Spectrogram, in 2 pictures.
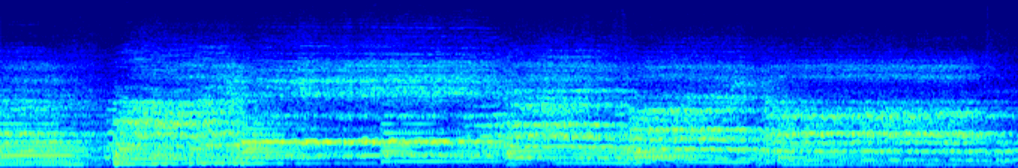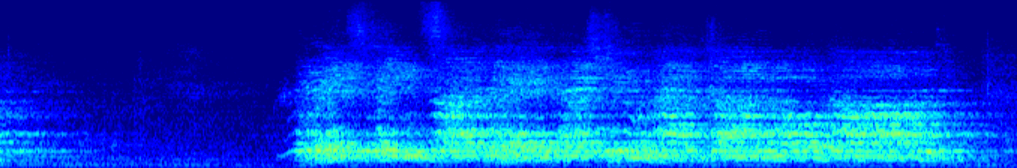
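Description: Church choir chanting a psalm verse in parts, with low held keyboard notes beneath, then fading out. After a pause of about two seconds the choir begins the next verse.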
